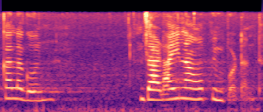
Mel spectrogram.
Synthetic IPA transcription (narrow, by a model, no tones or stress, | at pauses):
kalaɡuːn | d͡zaɽailãwɔpimpɔ̰ɾʈə̰ɳʈ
